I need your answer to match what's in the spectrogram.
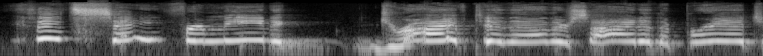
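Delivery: very high, sweet, cartoonish voice. Retelling a woman in a car interrupting an interview with a question, cartoon voice. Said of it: "She has a cartoon voice".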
